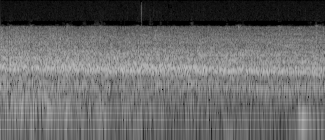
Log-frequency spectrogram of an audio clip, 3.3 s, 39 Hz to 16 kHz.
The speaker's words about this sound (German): Und das Stadion an der Hafenstraße war einfach legendär. Ich meine, ich habe mal so einen Torjubel mitgebracht, wie das klang, wenn Essen getroffen hat in den 70er Jahren.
